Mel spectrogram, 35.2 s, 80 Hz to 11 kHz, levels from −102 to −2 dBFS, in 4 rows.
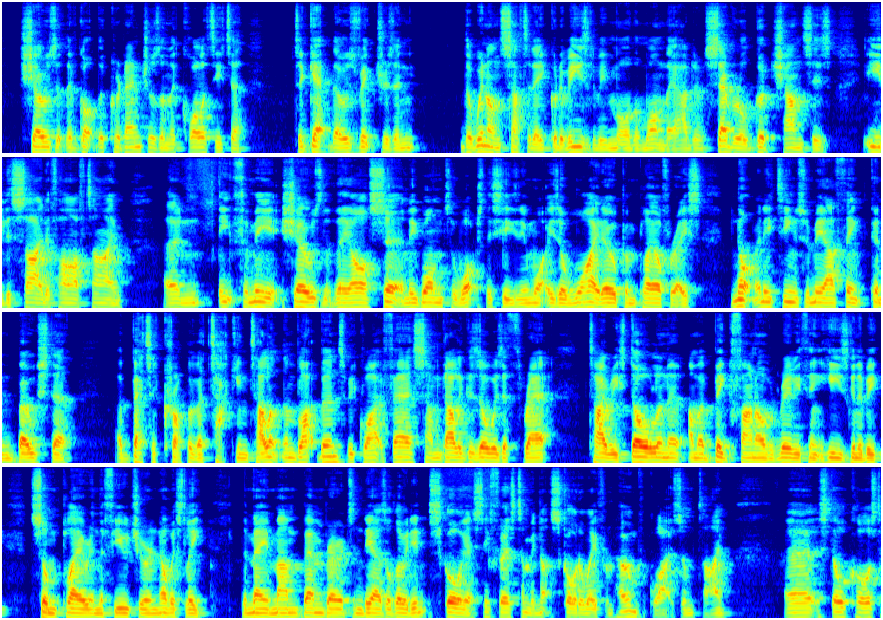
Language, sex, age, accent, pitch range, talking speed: English, male, 30-49, British, 95-110 Hz, 220 wpm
